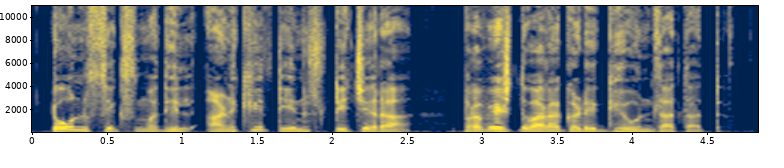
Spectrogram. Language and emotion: Marathi, neutral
